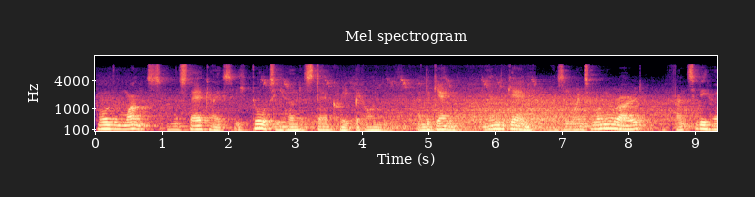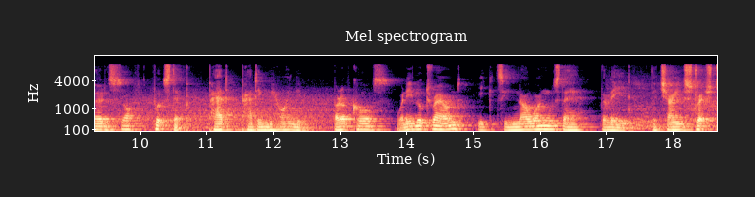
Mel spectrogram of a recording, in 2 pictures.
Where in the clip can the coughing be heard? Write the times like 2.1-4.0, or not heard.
not heard.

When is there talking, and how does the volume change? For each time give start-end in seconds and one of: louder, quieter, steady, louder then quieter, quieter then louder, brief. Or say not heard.
0.0-18.6 steady.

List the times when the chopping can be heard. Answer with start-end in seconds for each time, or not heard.
not heard.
